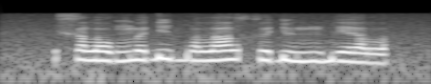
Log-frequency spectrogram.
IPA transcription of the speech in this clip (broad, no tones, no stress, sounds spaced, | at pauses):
x ɛ lˠ o ŋ͡m œ ɗ i b ʊ lˠ ɜ lˠ x y ɗ y m b e lˠ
